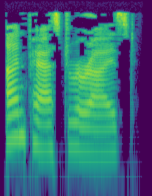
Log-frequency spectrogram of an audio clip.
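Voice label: "unpasteurized", British English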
